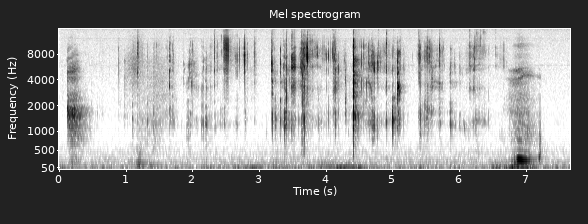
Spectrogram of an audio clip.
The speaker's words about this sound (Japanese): じゃあガムを口の中に入れますね。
